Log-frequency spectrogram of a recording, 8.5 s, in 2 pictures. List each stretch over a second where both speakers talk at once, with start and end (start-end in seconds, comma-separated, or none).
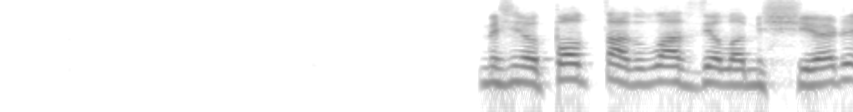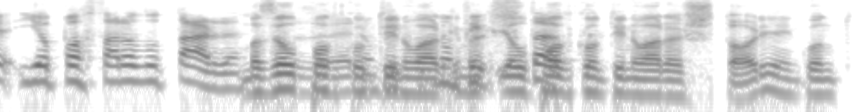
5.4-7.2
